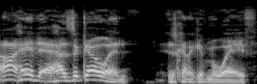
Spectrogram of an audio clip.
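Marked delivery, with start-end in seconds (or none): 0.0-1.3 loud, pitched-up voice called out across the room. A player speaks in character, hoping everyone in the other room hears; rather loudly. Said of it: "I'm going to say rather loudly".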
